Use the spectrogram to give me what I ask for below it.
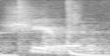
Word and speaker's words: Sheeran: next one what does Ed Sheeran that's how you say his name cheering apparently this man a lipstick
